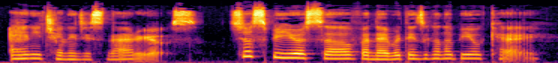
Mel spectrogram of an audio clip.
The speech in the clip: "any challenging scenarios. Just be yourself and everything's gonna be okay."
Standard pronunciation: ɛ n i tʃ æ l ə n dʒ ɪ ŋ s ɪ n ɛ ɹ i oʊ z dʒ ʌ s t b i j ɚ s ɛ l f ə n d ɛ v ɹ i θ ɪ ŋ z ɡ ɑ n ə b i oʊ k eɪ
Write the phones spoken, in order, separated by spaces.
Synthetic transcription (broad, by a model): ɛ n i tʃ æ l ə n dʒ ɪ s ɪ n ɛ ɹ i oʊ s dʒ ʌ s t b i j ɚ s ɛ l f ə n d ɛ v ɹ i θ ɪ ŋ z ɡ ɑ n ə b i oʊ k eɪ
